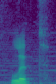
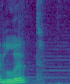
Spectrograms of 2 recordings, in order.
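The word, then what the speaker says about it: Licht: Yes, my name is Lynch. Lit. Hi, Lit. CH is silent.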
